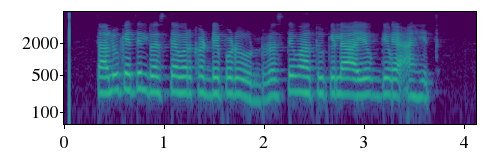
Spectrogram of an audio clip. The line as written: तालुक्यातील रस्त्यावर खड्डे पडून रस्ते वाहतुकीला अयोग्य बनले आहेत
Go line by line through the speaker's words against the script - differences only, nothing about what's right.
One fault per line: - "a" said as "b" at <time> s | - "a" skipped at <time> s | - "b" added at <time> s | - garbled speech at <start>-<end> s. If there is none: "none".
- "बनले" skipped at 3.2 s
